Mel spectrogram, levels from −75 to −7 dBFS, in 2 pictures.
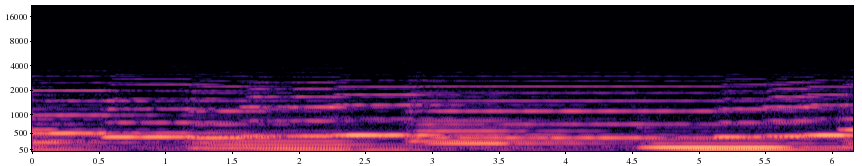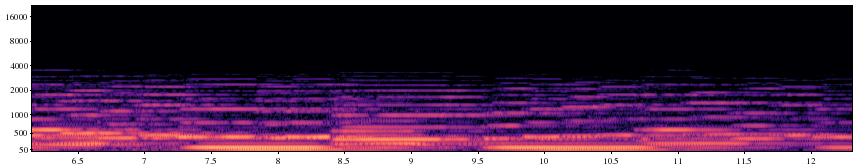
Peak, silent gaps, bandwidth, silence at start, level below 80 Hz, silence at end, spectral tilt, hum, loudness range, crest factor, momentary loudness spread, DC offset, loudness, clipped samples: -12 dBFS; none; 3.7 kHz; 0 s; -36 dBFS; 0 s; -10.5 dB/octave; none; 3 LU; 12 dB; 9 LU; under 0.1%; -27 LUFS; under 0.1%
